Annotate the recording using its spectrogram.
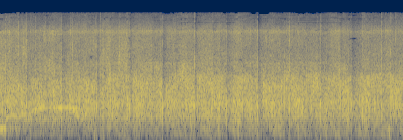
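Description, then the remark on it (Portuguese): A church audience claps steadily and loudly for several seconds in praise of the Lord, a dense, continuous wash of many hands applauding together with no voices standing out. “E quem está aí, peri, peri, peri, hiper feliz, dá um salva de palmas ao Senhor.”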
